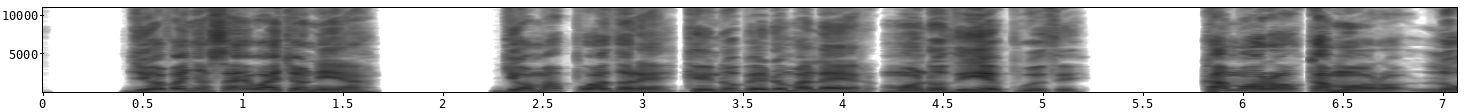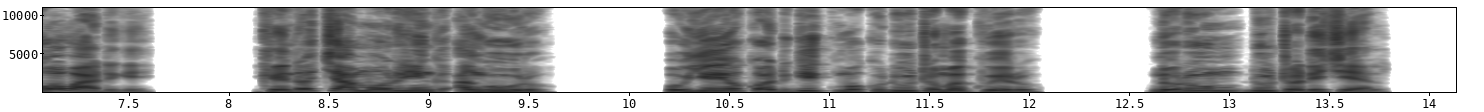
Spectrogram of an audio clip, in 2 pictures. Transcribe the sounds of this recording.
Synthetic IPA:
d͡ʒɛhɔvaɲasajewat͡ʃɔnɪja | d͡ʒɔmapwɔd̪ɾɛkendobedomalɛrmɔndɔðɪjepwot̪e | kamɔɾɔkamɔɾɔlʊwɔwadɡɪ | kendot͡ʃamɔɾiŋɡaŋɡuɾo̰ | ojejokɔdɡikmokodutomakweɾo | noɾumdutodɪt͡ʃɪɛ̰l

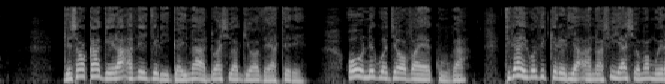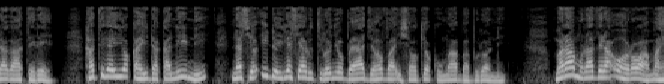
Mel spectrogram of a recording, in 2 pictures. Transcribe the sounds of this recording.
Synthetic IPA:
ɡeɕɔːkaɡeɾaʔaðeːd͡ʒeɾiːɡainaːdoaɕijɔaɡeɔðɛateɾe | oneɣwɔd͡ʒɛhɔvaɛːkuːɣa | tiɣaiɣoðikeɾeɾiaʔanafiaɕijɔmamweɾaɣaːteɾe | hatiɣaiɾiɔkahidakaniːni | naɕjɔʔidoiɾaɕjaɾutiɾɔɲoːbajad͡ʒɛhɔvaiɕɔkiɔkoumaːbabuɾɔni | maɾamoɾaðeɾaʔohɔɾɔwamaɦɛ

